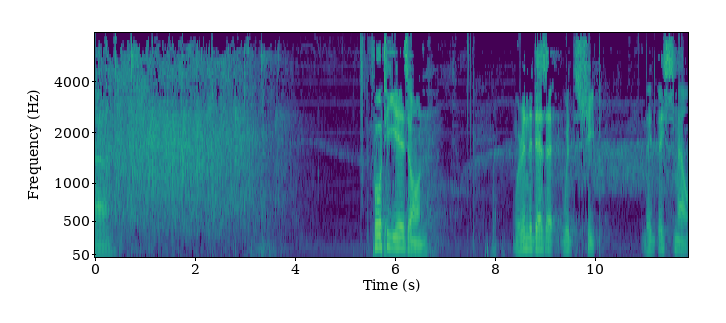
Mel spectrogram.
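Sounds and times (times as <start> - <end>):
audience clapping: 0.0 - 4.1
speech: 5.6 - 6.8, 8.4 - 10.2, 11.0 - 11.8.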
